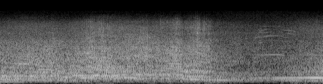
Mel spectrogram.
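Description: Stock cars in a Sportsman heat race at Hales Corners Speedway, 1989, roaring past with engines droning and shifting pitch as the pack runs three wide, a loud, continuous rumble with faint tire noise.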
